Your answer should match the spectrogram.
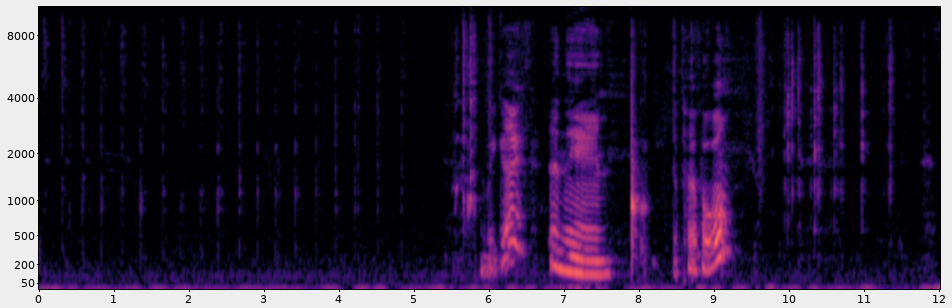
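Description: Stir stick scraping the last acrylic paint out of a plastic cup, a quick run of light ticks about five a second through the first few seconds. A man's voice is heard briefly in the middle.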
